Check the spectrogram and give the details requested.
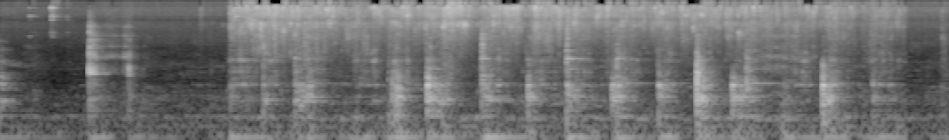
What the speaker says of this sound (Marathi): काजू बदाम घेतलेला आहे ते आता भाजून घेऊया आपण तुपात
